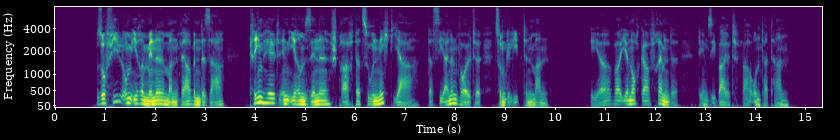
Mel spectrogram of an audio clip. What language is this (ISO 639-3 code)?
deu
